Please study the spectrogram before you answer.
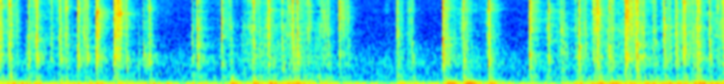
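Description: Fingertips of both hands type rapidly on a full-size black Logitech membrane keyboard with plastic keycaps, lying flat on a desk. A fast, uneven stream of short, bright plastic clicks and taps sits over a steady low hum, with two brief pauses in the typing.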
